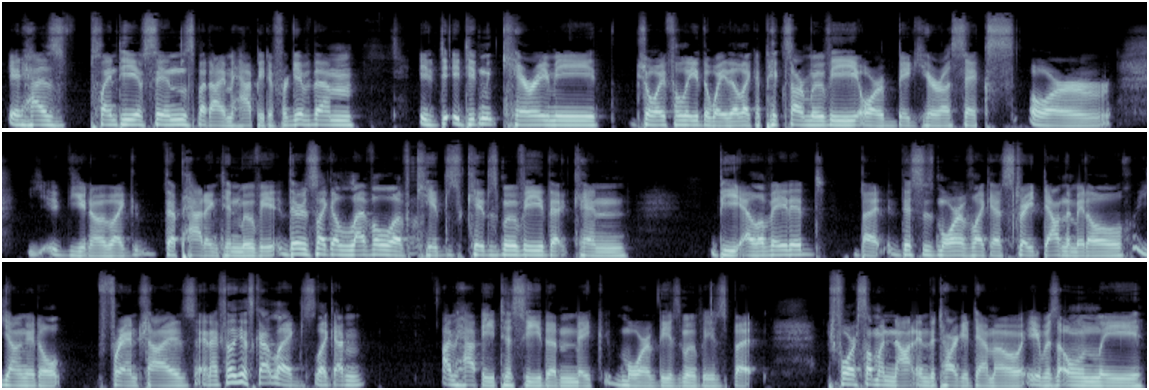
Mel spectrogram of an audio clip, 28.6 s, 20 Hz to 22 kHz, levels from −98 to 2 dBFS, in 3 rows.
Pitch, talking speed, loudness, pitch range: 125 Hz, 190 wpm, -23 LUFS, 120-145 Hz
